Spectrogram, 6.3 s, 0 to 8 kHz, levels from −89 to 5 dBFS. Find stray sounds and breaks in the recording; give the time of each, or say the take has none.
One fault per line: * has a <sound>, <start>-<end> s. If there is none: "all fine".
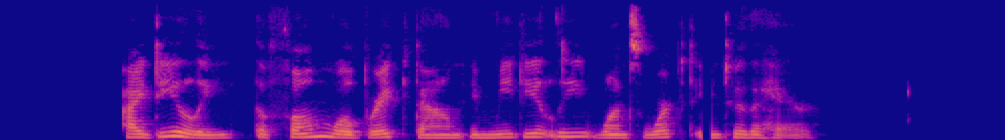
* has a dropout, 4.4-4.4 s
